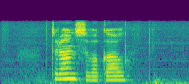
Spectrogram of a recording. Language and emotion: Russian, sad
